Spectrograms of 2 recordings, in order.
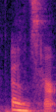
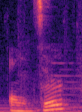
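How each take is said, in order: First: The first vowel is a short front eh. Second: The first vowel is a long open ah. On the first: "American people will say eh" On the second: "British people will say ah"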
